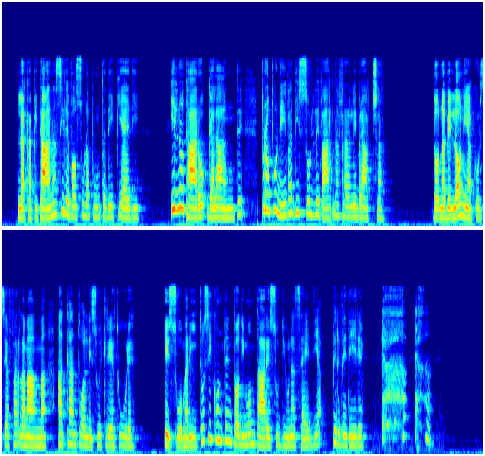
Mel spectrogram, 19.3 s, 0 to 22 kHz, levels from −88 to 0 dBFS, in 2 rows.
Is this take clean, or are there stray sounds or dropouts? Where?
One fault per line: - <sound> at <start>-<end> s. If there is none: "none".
- cough at 17.2-18.3 s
